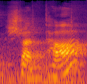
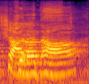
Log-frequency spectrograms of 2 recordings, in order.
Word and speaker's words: Shraddha: My name is Shraddha and not Sharadha, Sharadha. And what's the new one? Shraddha.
